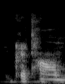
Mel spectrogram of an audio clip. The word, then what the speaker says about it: Kratom: It's called like Kratom would be like the actual way to say it. But if you're an asshole, you'd say it like that. Kratom's how most people say it.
